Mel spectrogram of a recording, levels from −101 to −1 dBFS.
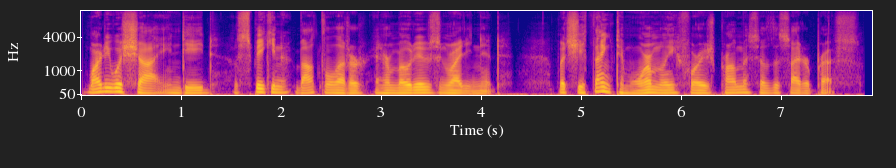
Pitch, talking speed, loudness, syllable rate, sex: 110 Hz, 205 wpm, -18 LUFS, 5.8 syllables/s, male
